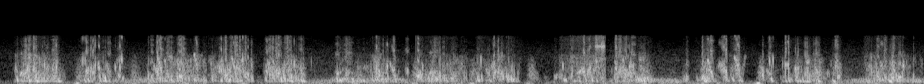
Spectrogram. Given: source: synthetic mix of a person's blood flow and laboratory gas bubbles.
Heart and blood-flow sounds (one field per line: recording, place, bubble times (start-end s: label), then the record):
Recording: Doppler ultrasound of blood flow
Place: subclavian vein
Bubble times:
0.13-0.67 s: bubbles
0.77-1.27 s: bubbles
1.46-2.57 s: bubbles
2.63-3.15 s: bubbles
3.33-4.00 s: bubbles
4.04-4.10 s: bubbles
4.16-4.71 s: bubbles
4.74-5.22 s: bubbles
5.53-6.06 s: bubbles
6.08-6.54 s: bubbles
6.82-6.91 s: bubbles
6.95-7.48 s: bubbles
7.59-8.44 s: bubbles
8.62-9.23 s: bubbles
From the record:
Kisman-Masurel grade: 444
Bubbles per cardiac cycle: continuous sound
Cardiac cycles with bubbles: 100%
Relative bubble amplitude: maximal (0.775 to 0.999)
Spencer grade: 4 (maximum detectable bubble signal sounding continuously throughout systole and diastole of every cardiac period, and overriding the amplitude of the normal cardiac signals)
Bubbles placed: anywhere in the cardiac cycle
